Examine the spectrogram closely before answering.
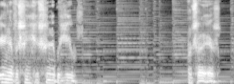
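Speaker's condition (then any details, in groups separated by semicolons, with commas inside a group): Tongue cancer, hemiglossectomy; numbness in face, neck and jaw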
